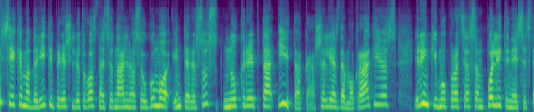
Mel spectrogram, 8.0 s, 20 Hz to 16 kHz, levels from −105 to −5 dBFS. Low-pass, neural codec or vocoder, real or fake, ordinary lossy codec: 14.4 kHz; none; real; Opus, 16 kbps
